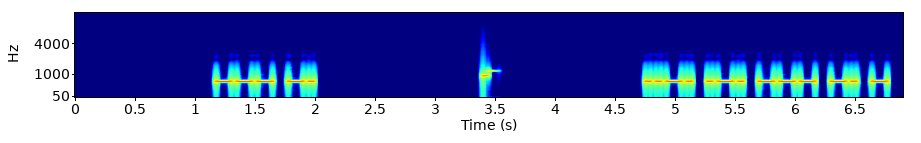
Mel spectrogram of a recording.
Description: Morse code, heard as a keyed tone, about 28 wpm, 700 Hz. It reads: ON FRONT
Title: Top 500 Words Repeated 28wpm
